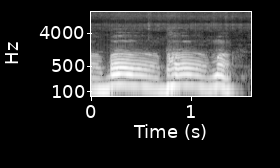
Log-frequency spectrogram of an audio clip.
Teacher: दोनों होंठ लड़ रहे हैं, इसलिए प, फ, ब को म को ओष्ठ से उच्चारण माना गया है, तो होंठ से, ओष्ठ से उच्चारण होता है।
